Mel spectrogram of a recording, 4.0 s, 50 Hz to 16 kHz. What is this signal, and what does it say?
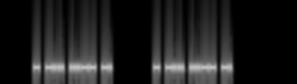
Morse code, heard as a keyed tone, about 46 wpm, 700 Hz. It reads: TB3N TB3N
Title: DXCC-100 Call Signs - 4 Characters - Repeated 2x - 45wpm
